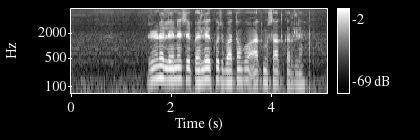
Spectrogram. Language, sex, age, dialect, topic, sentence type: Hindi, male, 51-55, Garhwali, banking, statement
